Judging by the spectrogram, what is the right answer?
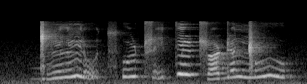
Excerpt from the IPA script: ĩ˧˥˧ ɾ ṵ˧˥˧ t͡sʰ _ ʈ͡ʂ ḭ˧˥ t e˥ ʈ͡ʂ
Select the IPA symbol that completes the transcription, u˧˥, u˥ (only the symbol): u˧˥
